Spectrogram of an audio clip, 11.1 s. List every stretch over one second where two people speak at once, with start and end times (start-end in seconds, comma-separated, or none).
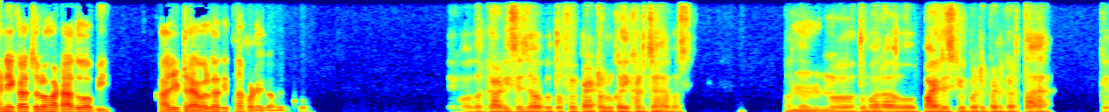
none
